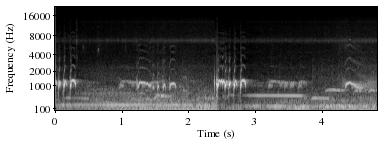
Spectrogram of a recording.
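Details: Zebra dove calling in a trapping lure recording: two loud, quickly pulsed bursts open and punctuate the clip, amid softer warbled whistles, upslurred chirps from other birds and a low background hum.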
